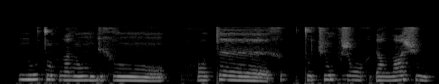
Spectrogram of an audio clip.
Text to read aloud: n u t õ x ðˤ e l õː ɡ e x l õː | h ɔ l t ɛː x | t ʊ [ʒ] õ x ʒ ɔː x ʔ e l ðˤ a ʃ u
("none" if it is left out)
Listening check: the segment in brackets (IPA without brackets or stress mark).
t͡ʃ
